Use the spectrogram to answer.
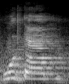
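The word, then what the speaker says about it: autumn: তাহলে এখানে এন এর উচ্চারণ হয় নাই। ইউ টি ইউ এম এন, টি ইউ এম এন। আবার কন। উটাম উটাম উটাম।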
